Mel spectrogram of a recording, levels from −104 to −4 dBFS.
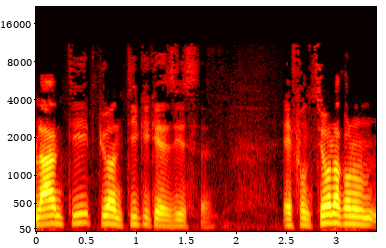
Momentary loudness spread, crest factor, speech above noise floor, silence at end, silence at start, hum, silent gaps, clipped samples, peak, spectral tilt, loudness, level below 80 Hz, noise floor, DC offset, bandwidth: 14 LU; 20 dB; 37 dB; 0 s; 0 s; none; none; under 0.1%; -8 dBFS; -7 dB/octave; -29 LUFS; -68 dBFS; -65 dBFS; under 0.1%; 11.5 kHz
